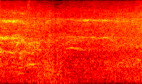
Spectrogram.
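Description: Steady rumble of a roller coaster train running on its steel track, with people's voices talking faintly in the background.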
